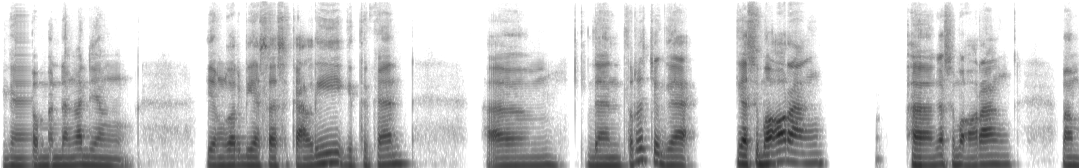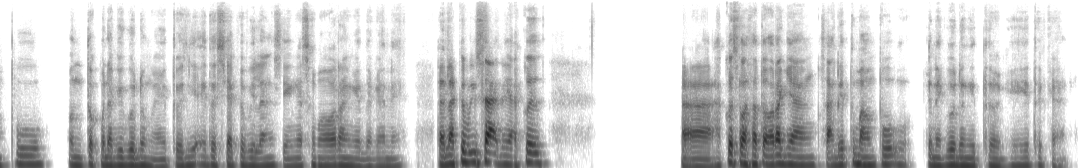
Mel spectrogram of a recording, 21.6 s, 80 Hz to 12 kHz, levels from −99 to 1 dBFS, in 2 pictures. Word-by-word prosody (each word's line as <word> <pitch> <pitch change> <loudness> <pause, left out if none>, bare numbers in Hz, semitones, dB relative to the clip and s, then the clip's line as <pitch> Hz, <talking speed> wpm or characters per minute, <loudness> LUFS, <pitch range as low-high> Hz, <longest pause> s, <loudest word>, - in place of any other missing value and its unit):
dengan 115 0 -1
pemandangan 115 +2 +1
yang 115 -2 0 1.0
yang 115 -1 +1
luar 120 0 +3
biasa 120 -1 +2
sekali 120 +6 0
gitu 115 0 -5
kan, 130 +4 -1 0.8
mmm, 115 +2 -2 0.3
dan 115 0 +1
terus 185 +12 -2
juga 120 -5 +1 0.4
gak 135 -2 +7
semua 140 +1 +7
orang, 165 -4 +6 1.1
eee, 120 -1 +7
gak 135 0 0
semua 130 -2 0
orang, 130 +1 +2 0.6
mampu 130 +3 -2 0.3
untuk 120 -3 -4
mendaki 115 -1 0
gunung, 115 -2 -1
nah 100 - -7
itu 100 +4 -11
sih 120 +2 -2
itu 120 -1 -5
sih 115 - -11
yang 110 - -14
aku 120 - -1
bilang 110 0 -2
sih, 110 -1 -9
nggak 110 - -5
semua 110 -1 -4
orang 115 -1 -1
gitu 105 0 -7
kan 105 0 -7
ya. - - -10 0.4
Dan 125 - +3
aku 135 - 0
bisa 155 -1 +7
nih, 130 -1 -2
aku 150 +5 -1 1.4
Heeh, 105 +1 +1
aku 115 - -6
salah 140 -3 +4
satu 135 - +3
orang 135 +1 +6
yang 120 -1 +1 0.2
saat 110 - 0
itu 125 - -12
mampu 120 +2 -2 0.4
e - - -10
naik 115 -1 -1
gunung 115 -2 +2
itu. 110 - -17 0.4
Gitu, 115 0 -8
Kak. 100 -2 -14
120 Hz, 165 wpm, -27 LUFS, 115-130 Hz, 1.4 s, gak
